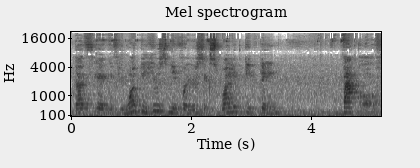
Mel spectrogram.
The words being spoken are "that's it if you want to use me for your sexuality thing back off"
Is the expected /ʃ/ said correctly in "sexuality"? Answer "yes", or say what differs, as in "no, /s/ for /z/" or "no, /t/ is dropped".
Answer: no, /s/ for /ʃ/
